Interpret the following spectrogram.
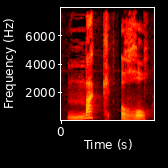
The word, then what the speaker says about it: maquereau: So technically this K, just pronounce it K, mac, maquereau, maquereau. Alright? And then E-A-U, remember when you combine these three vowels, you get the sound O, maquereau.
